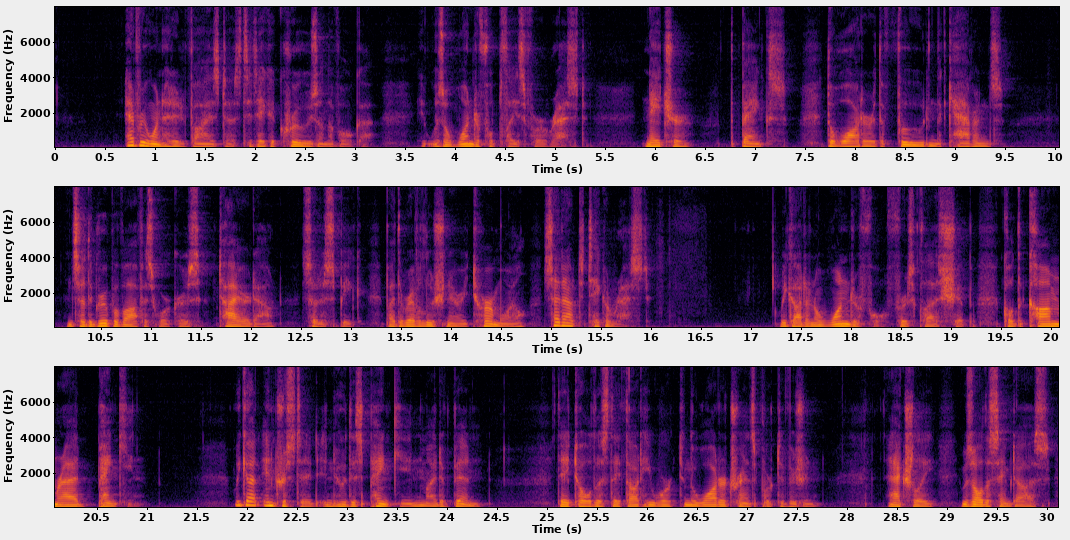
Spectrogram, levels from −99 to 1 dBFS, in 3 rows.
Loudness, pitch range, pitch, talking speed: -31 LUFS, 100-125 Hz, 110 Hz, 185 wpm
